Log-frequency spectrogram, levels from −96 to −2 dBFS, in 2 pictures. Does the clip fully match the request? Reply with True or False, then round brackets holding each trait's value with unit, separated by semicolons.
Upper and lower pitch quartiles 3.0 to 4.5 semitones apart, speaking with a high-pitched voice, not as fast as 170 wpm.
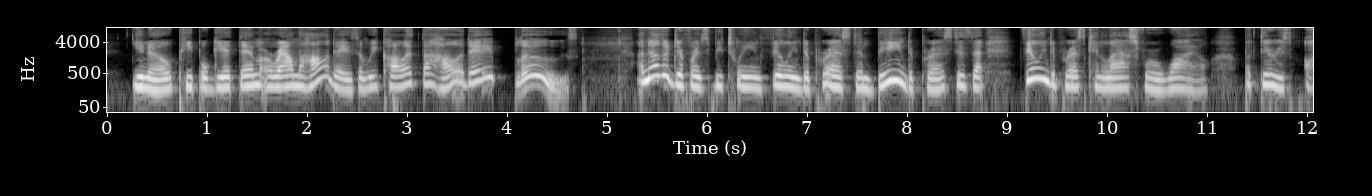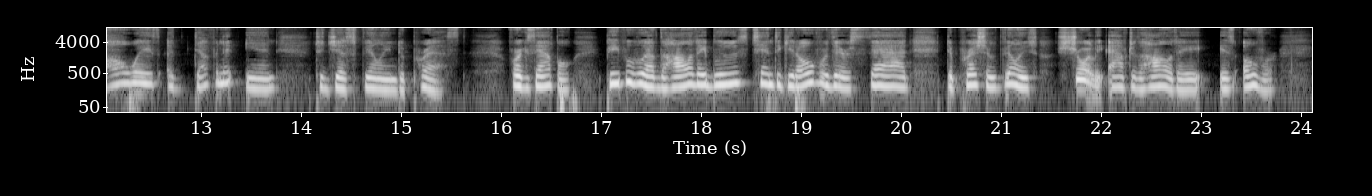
True (3.9 semitones; 200 Hz; 160 wpm)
